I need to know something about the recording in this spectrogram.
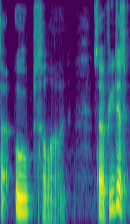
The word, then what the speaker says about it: upsilon: So that's upsilon. And it's like the French, not the English, oo, oo, oo, oo.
